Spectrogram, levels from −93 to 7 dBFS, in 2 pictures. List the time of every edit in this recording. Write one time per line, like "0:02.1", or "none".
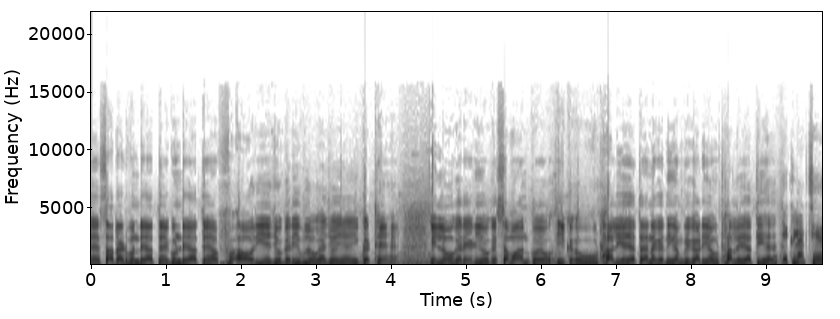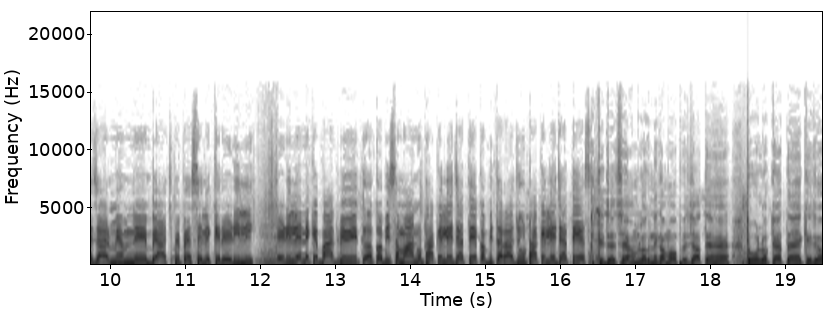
0:09.2
0:12.0
0:16.3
